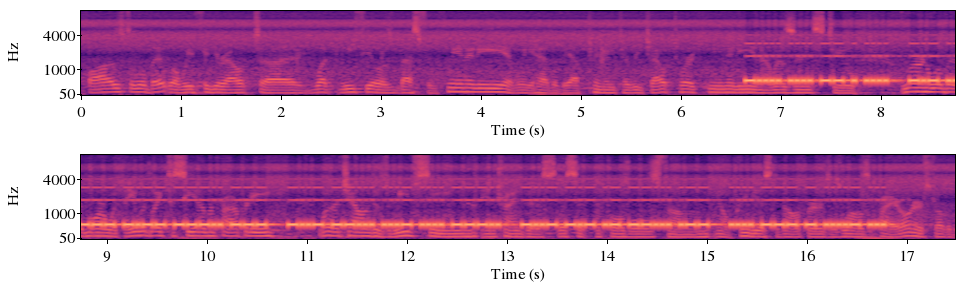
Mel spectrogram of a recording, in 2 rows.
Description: Morse code, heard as a keyed tone, machine-sent, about 38 wpm, 590 Hz, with room echo. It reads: 6HMEH KJY8O X7VH8 XKA7W HOT4S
